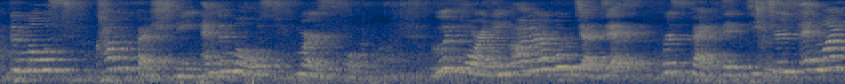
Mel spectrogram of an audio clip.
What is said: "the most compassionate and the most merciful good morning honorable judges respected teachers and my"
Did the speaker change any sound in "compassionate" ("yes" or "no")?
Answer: yes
